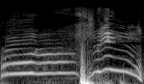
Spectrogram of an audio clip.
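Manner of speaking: high, loud steam-whistle squeal; piercing mock pressure-burst noise; cartoon blow-top noise. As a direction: imitate a cartoon head exploding. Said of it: "literally blow their top".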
